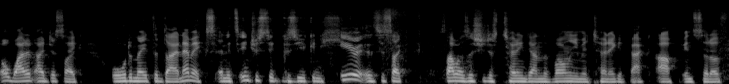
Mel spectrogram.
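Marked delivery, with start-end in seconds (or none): none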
